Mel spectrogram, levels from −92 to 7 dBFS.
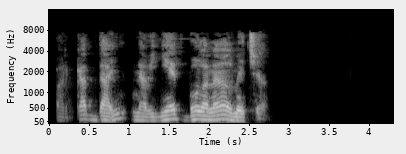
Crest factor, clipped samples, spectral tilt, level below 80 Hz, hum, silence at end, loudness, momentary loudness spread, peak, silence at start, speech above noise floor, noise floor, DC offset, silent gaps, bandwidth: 18 dB; under 0.1%; -4 dB/octave; -60 dBFS; none; 1.6 s; -23 LUFS; 10 LU; -8 dBFS; 0.1 s; over 67 dB; under -90 dBFS; under 0.1%; none; 8 kHz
